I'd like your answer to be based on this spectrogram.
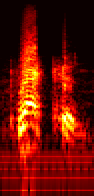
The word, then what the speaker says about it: Brecon: in the, it's pronounced Brecon, is that the correct pronunciation? – Brecon. – Brecon, okay.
